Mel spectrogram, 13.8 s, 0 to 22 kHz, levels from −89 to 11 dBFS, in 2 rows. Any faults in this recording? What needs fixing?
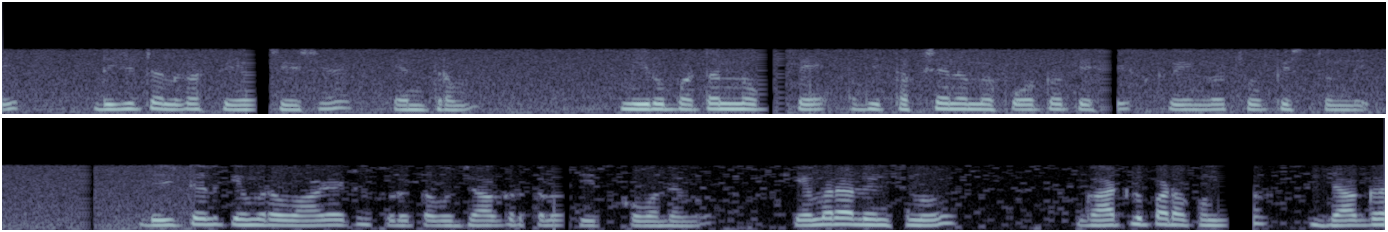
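Packet loss with pitch repetition: packets went missing and the receiver filled each gap by repeating the last pitch period. Short gaps sound like a held, buzzy tone, and longer ones fade to silence before speech cross-fades back in. This happens at 1.22 s (120 ms, just before "ഛേസിയു ഏന്ത്രമു"), 3.78 to 4.06 s (160 ms lost in bursts, longest 80 ms), 5.5 s (80 ms, between "അദി തക്ശേനമേ ഫോതോ" and "സ്ച്രീന്ലോ ഛുപിസ്തുന്ദി"), 7.32 s (60 ms, after "സ്ച്രീന്ലോ ഛുപിസ്തുന്ദി"), 9.68 s (80 ms) and 13.0 s (180 ms). To prevent it, stabilise the network path and enlarge the jitter buffer or add forward error correction.

Overdone noise removal: from 7.89 s to the end, a noise reduction stage set too aggressively shuts off bands near its noise estimate. That leaves the background near-silent with twinkling specks. To prevent it, lower the suppression strength, since the room noise sits only about 17 dB below the speech and needs gentle treatment.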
